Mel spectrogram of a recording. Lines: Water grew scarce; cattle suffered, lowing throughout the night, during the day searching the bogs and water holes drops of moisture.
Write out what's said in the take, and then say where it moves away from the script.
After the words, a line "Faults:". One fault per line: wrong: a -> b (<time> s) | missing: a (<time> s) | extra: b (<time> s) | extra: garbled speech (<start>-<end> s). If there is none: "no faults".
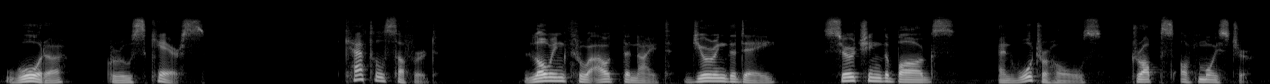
Water grew scarce; cattle suffered, lowing throughout the night, during the day searching the bogs and water holes drops of moisture.
Faults:
no faults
